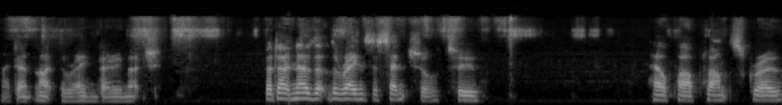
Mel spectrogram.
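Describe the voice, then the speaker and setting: With a British accent, a woman speaks at a very deep, low pitch and fairly slow pace, with ordinary pitch variation, long, frequent pauses and a quiet background. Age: 70s. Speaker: meditation teacher. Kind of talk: dharma talk. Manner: calm, gentle.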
